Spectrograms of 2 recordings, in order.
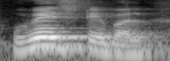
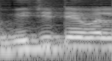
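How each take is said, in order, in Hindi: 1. "vegetable" में बीच का e मौन है, इसलिए तीन सिलेबल बनते हैं। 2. "vegetable" में बीच का e बोला जाता है, इसलिए चार सिलेबल बनते हैं। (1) "ई जो होता है ऐसे साइलेंट होता है" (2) "वेजिटेबल नहीं होता है"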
